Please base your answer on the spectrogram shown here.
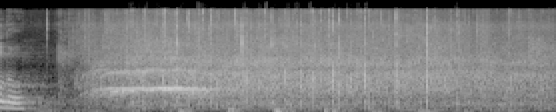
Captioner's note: audience cheering and applauding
